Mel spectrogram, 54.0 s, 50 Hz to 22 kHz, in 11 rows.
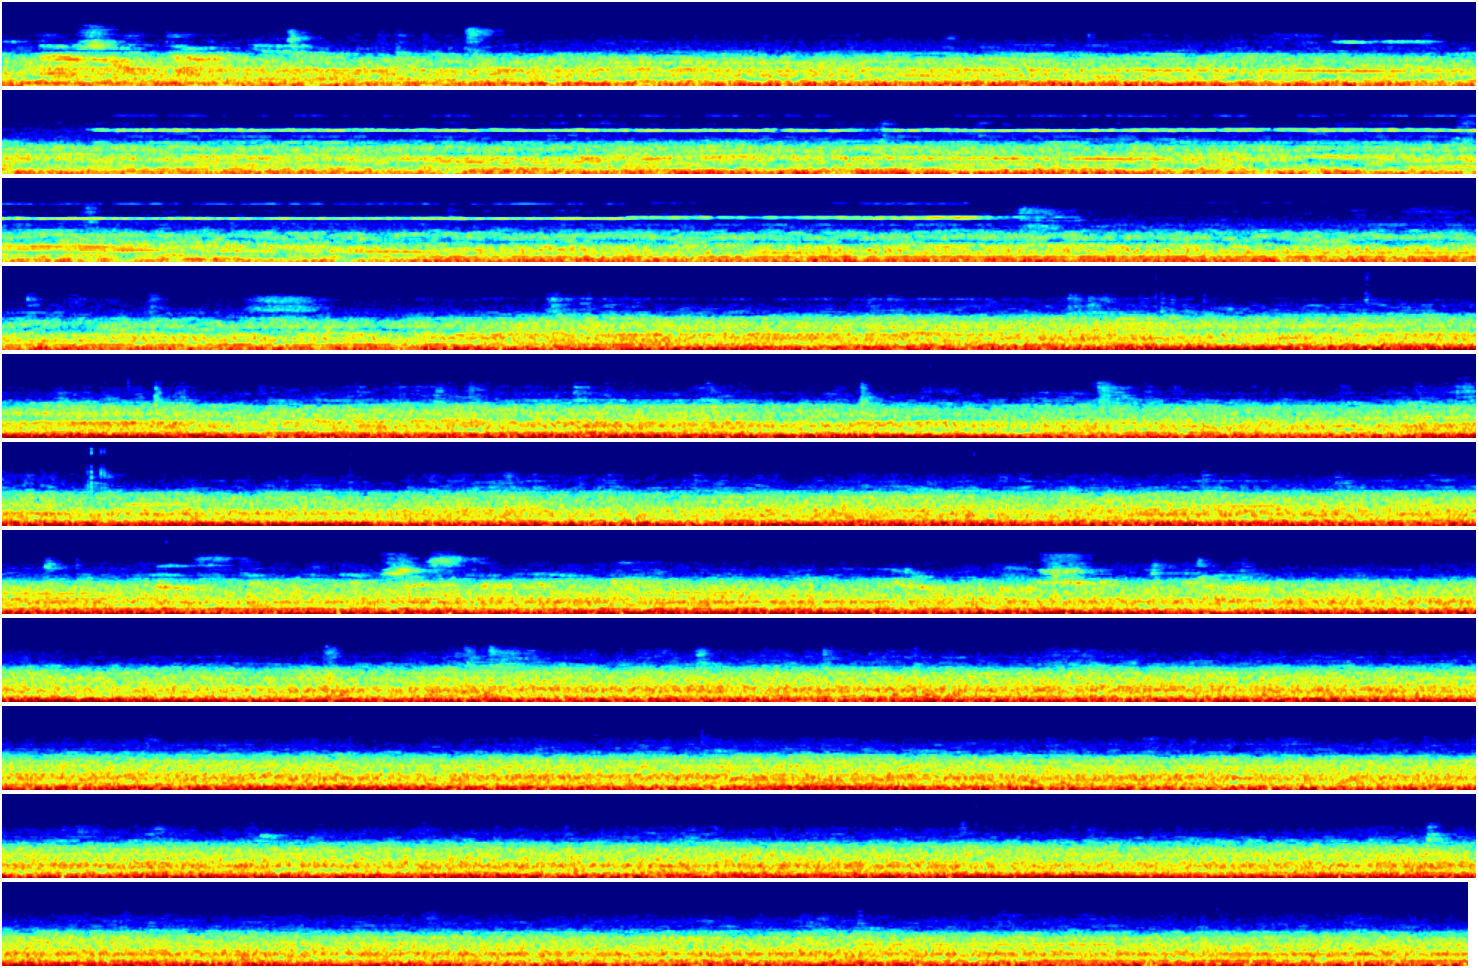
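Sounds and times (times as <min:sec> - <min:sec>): bus engine drone: 0:00.0 - 0:54.0
road noise: 0:00.0 - 0:54.0.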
